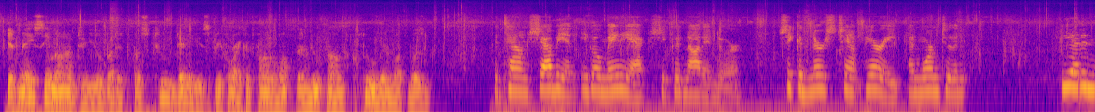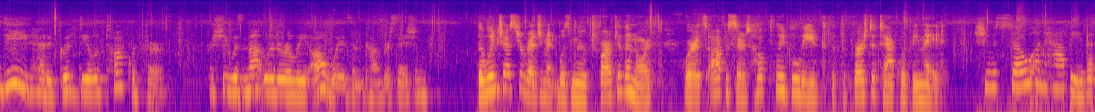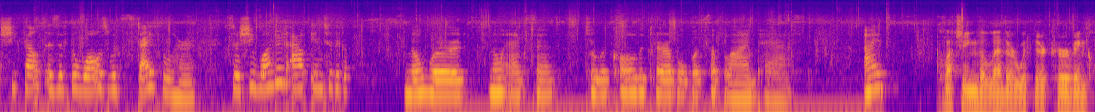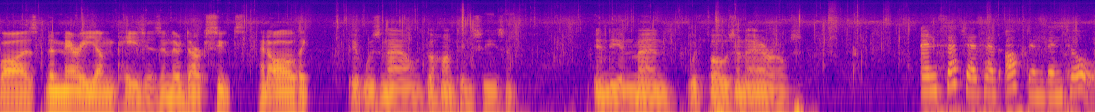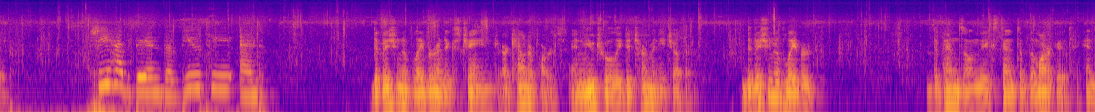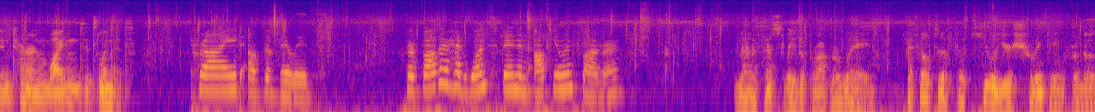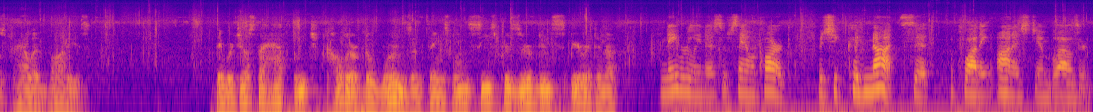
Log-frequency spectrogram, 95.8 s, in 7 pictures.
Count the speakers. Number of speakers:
10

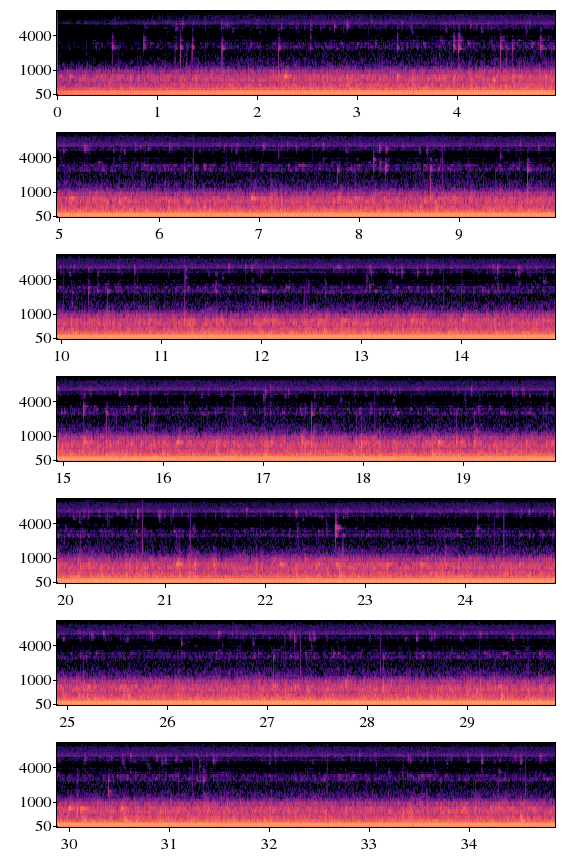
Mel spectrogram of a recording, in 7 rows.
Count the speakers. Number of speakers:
0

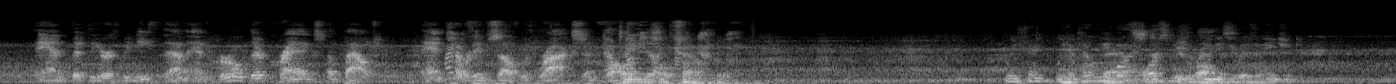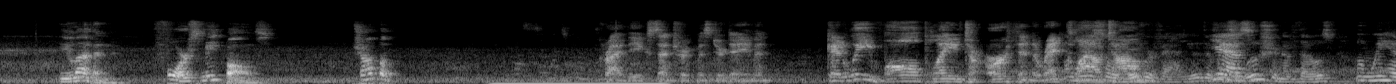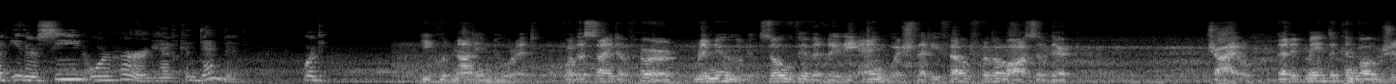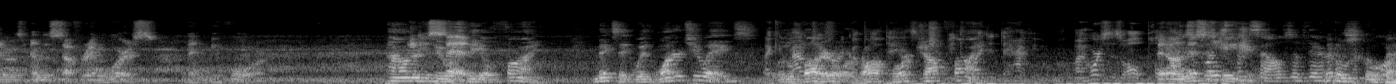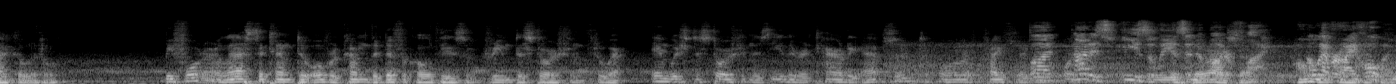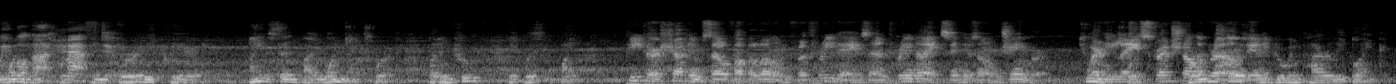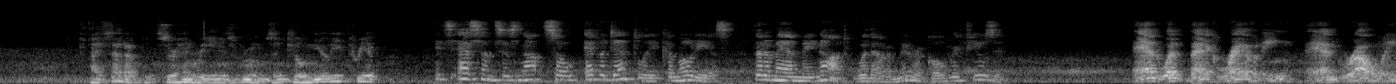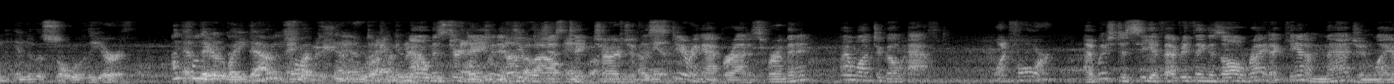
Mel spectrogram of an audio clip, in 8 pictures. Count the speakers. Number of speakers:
9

